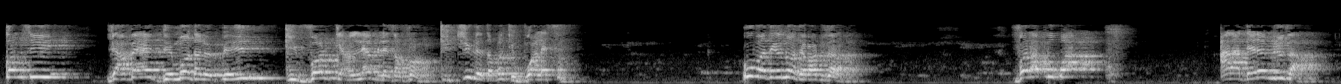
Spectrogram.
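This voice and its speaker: A young man with an Ivorian French accent giving a heated political rant, mocking and often shouting and laughing. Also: very high-pitched. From Côte d'Ivoire. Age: young adult. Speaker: political commentator. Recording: roomy, dull lo-fi sound.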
